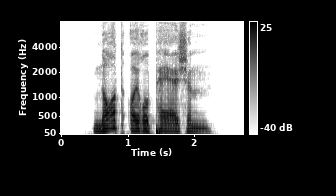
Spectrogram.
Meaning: strong dative masculine/neuter singular of nordeuropäisch
- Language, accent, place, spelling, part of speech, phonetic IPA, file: German, Germany, Berlin, nordeuropäischem, adjective, [ˈnɔʁtʔɔɪ̯ʁoˌpɛːɪʃm̩], De-nordeuropäischem.ogg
